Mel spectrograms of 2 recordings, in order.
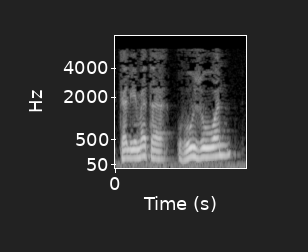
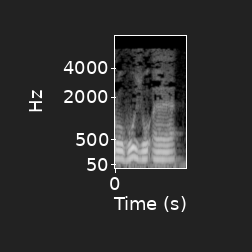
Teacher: قرأ ورش كلمة هزوا بهمز الواو فتصير هزؤا · Shown in: second take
